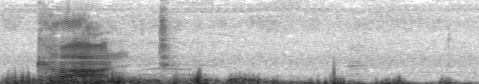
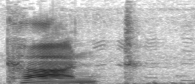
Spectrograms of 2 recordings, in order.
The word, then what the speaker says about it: can't: cannot, yang awalnya dari cannot, maka cara membacanya adalah, ketika disingkat, cara membacanya adalah can't. Saya ulangi 3 kali. Dalam versi British, cara membacanya adalah can't, can't, can't.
